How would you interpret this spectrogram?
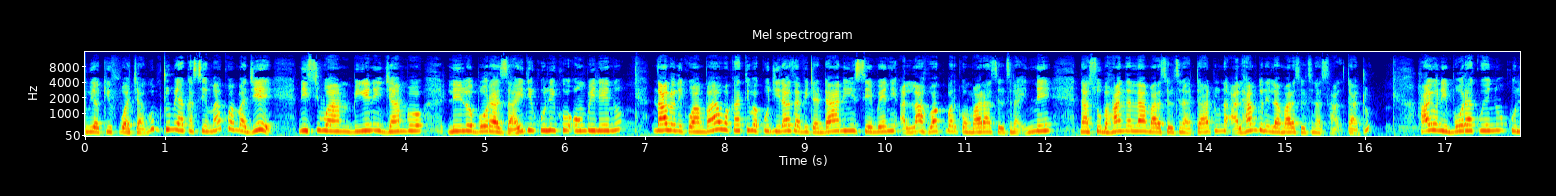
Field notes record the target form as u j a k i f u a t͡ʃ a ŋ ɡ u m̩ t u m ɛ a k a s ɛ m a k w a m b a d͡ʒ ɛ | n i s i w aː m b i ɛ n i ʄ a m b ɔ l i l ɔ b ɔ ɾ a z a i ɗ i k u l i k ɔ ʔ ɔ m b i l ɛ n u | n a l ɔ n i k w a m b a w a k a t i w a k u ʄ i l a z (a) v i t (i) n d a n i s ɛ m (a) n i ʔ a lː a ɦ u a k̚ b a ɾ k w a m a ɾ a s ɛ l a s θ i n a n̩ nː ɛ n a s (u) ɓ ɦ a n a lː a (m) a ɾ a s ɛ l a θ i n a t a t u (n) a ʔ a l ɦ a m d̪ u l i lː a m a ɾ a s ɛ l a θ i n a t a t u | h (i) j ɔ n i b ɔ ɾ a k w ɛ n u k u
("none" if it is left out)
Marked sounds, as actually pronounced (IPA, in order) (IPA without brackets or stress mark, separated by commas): a, a, ɛ, u, m, n, a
